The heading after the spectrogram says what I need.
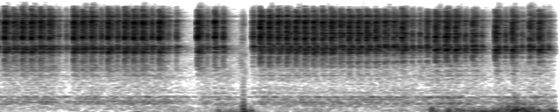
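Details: Outdoor AC unit with fan stopped: rapid, steady ratchet-like clicking from inside, as if trying to crank something, continuing until fan starts; persists after motor replacement, cause unclear.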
